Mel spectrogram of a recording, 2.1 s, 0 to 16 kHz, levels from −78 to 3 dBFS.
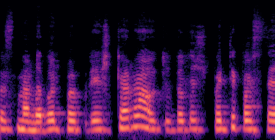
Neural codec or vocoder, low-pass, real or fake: codec, 44.1 kHz, 2.6 kbps, DAC; 14.4 kHz; fake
